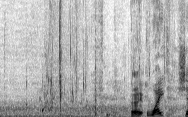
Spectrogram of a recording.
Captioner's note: water splashing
